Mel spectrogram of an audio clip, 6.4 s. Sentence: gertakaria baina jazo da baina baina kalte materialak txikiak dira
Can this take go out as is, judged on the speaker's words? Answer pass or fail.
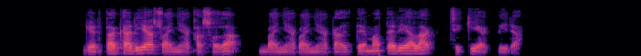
pass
